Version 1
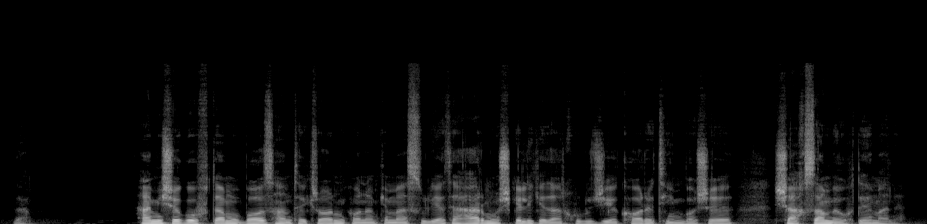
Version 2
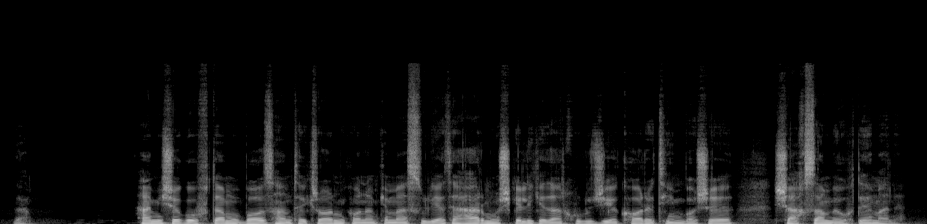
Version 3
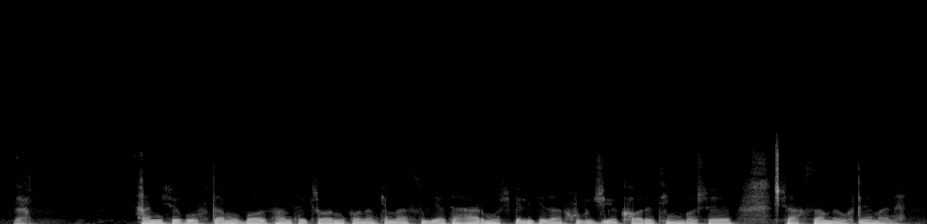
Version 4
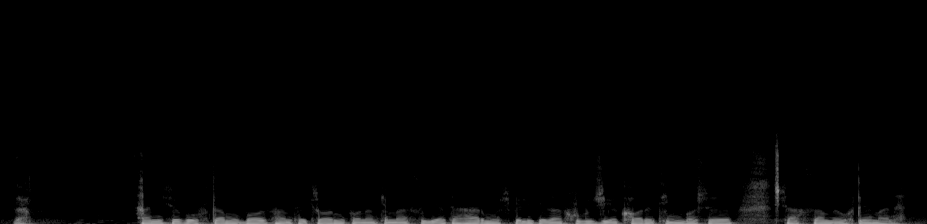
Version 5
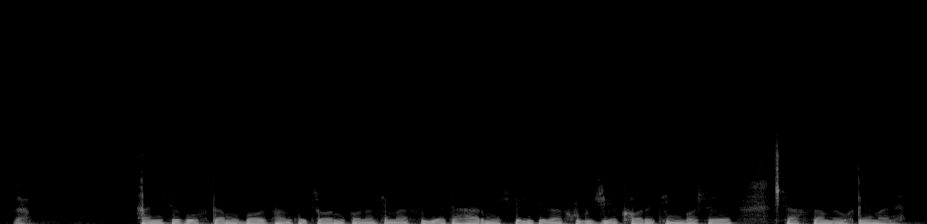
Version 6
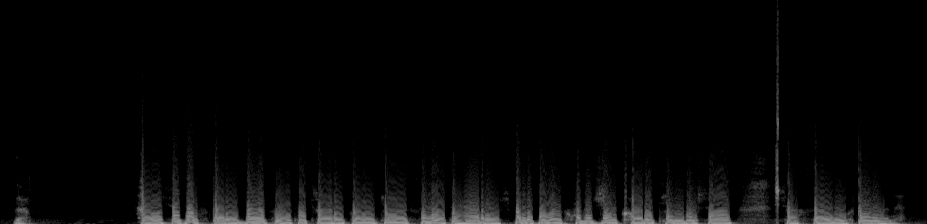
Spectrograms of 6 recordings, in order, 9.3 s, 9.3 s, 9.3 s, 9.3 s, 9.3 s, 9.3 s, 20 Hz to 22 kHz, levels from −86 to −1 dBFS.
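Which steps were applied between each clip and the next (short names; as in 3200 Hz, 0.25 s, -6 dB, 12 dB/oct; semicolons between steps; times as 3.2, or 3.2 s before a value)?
compressor 5:1, threshold -27 dBFS, peak gain reduction 7.5 dB; gain +5 dB
treble ducked by the level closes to 380 Hz, closed at -26 dBFS; gain +1 dB
compressor, threshold -27 dBFS, peak gain reduction 6.5 dB; gain -5.5 dB
upward expander 1.5:1, over -47 dBFS; gain +1 dB
wavefolder -37.5 dBFS; gain +6 dB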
